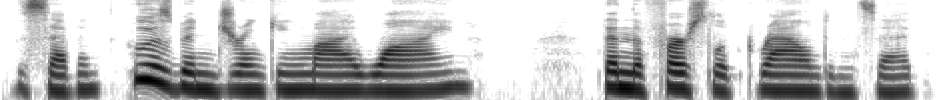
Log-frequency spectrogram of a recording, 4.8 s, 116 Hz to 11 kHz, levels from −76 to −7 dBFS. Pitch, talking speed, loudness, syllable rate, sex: 190 Hz, 190 wpm, -19 LUFS, 4.8 syllables/s, female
